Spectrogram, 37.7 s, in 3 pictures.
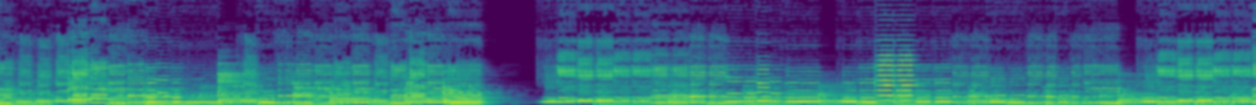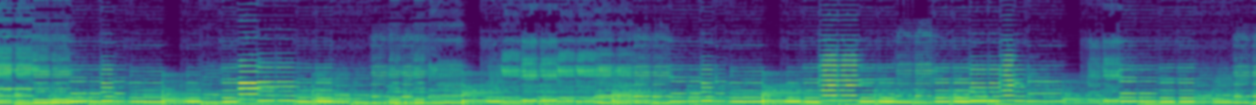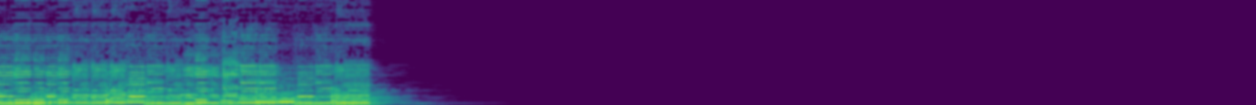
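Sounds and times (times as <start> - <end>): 
tango: 0.0 - 29.4.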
